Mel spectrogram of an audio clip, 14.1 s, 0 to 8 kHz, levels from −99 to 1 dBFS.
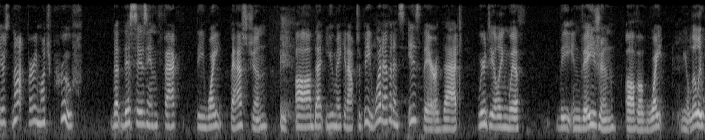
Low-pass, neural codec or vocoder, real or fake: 7.2 kHz; vocoder, 22.05 kHz, 80 mel bands, WaveNeXt; fake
